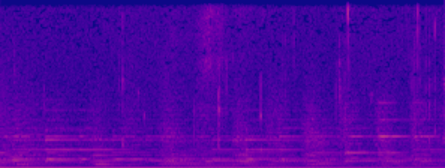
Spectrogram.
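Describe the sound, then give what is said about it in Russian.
A single small pink liquid drop drips from an uncorked test tube onto a dead mouse's snout, over a steady low hum, with a few soft, wet ticks scattered through the quiet and no voices. “Откупорив пробирку, аптекарь капнул одну розовую капельку на мордочку дохлого мышонка.”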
